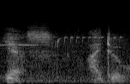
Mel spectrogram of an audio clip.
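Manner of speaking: soft, slow, low-key line reading; very quiet. Shown as a demonstration. Director showing actress how to answer the husband, very quietly. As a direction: demonstrate it very quietly, almost under your breath. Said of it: "just say very quietly".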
